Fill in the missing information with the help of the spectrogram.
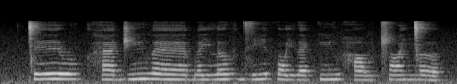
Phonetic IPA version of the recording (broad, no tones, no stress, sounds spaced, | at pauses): ǀ ɪː ɹ u k h æ d͡ʒ ĩ v ɛː b ɛ j l ə v d͡z i θ ɔ j ð ɛ k ĩ v h ɑ v ʈ͡ʂ ɑ̃ j ŋ͡ǀ ə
